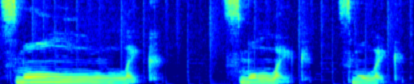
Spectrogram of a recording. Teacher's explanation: There's no pause there at all, no break in the sound. It's just one continuous sound. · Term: consonant to consonant linking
